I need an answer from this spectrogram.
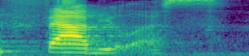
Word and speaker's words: fabulous: third syllable and then fabulous okay fabulous fabulous is second syllable stress but the correct way is fabulous he was looking fabulous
